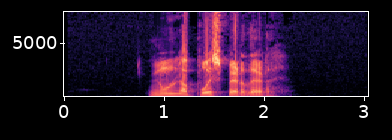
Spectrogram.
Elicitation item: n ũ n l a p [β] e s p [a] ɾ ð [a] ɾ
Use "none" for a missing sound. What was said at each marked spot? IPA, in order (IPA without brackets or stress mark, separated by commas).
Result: w, e, e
